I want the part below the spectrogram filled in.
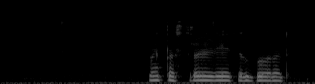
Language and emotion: Russian, neutral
